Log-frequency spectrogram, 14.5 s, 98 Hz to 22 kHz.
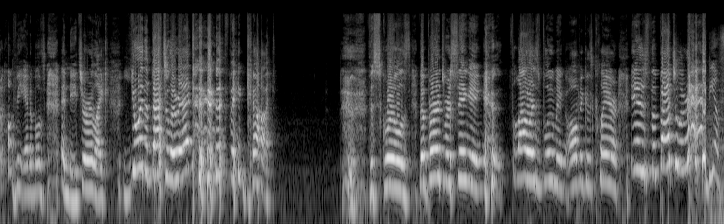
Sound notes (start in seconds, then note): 0.0 laughs loud; 3.8 laughs loud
